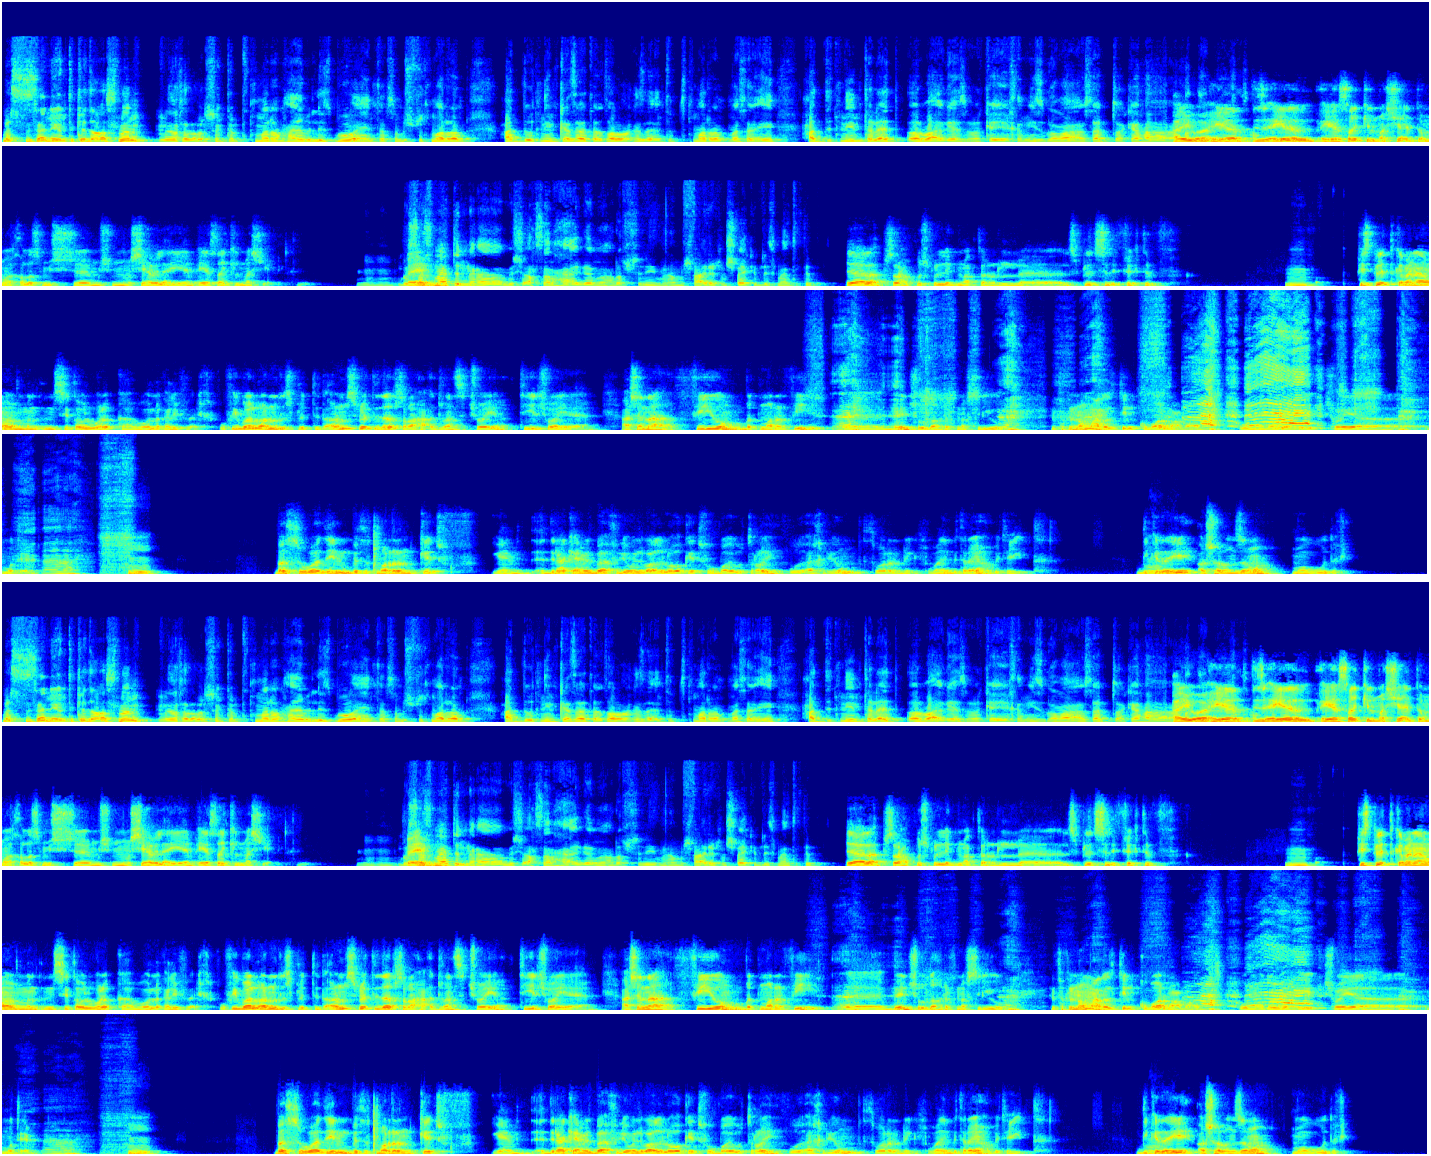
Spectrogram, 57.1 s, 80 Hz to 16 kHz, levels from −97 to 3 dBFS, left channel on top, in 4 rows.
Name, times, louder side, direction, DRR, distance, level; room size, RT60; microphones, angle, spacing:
voice 1, 0.0-12.4 17.2-17.3 17.8-22.4 27.1-27.4 44.1-44.3 54.2-54.5, left 1 dB, ahead, 0.9 m, -31 dB
voice 2, 11.7-17.0 18.3-18.7 22.7-25.9 27.8-40.6 40.9-43.2 45.5-53.3 54.2-56.2, right 2 dB, 45° right, 0.8 m, -27 dB
Crying sobbing, 36.6-38.8 39.1-44.1, left 4 dB, 65° left, 1.0 m, -32 dB
8.6 x 3.3 x 5.3 m
head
